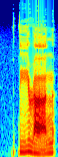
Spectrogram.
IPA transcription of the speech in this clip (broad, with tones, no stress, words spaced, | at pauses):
t̪i˧˥ ɻa̰˨˩˦n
